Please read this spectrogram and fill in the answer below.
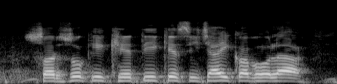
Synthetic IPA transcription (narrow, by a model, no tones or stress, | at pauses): səɾsõkikʰeːt̪ikesit͡ʃaːikəbʱoːla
